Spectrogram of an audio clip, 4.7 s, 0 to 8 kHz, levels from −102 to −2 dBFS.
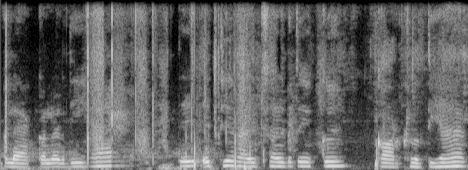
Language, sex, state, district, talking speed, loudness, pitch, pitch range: Punjabi, male, Punjab, Kapurthala, 140 wpm, -22 LUFS, 195 Hz, 180-205 Hz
